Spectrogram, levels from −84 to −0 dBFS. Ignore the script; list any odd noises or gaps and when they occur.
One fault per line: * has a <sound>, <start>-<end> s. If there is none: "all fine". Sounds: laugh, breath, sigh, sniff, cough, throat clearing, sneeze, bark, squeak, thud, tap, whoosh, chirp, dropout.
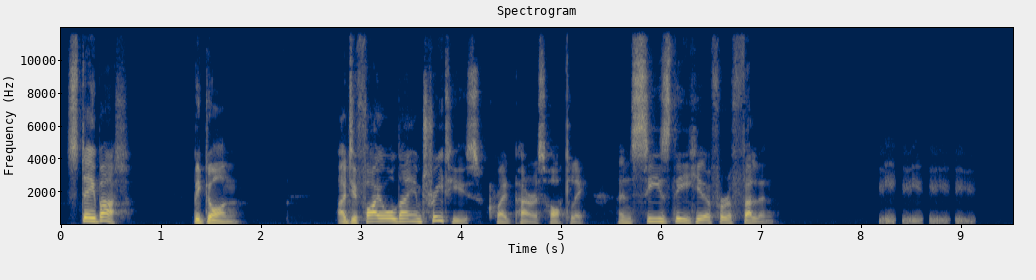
* has a laugh, 8.2-9.2 s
